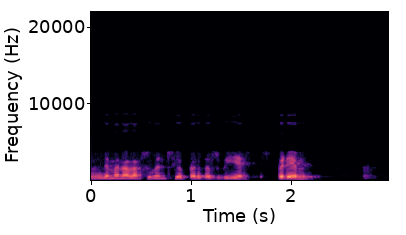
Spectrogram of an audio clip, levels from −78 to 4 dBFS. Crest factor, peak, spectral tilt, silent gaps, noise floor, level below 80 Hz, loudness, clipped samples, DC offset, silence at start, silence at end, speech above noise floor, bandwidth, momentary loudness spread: 20 dB; -8 dBFS; -5.5 dB/octave; none; -60 dBFS; under -90 dBFS; -27 LUFS; under 0.1%; under 0.1%; 0 s; 0.75 s; 33 dB; 9 kHz; 9 LU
